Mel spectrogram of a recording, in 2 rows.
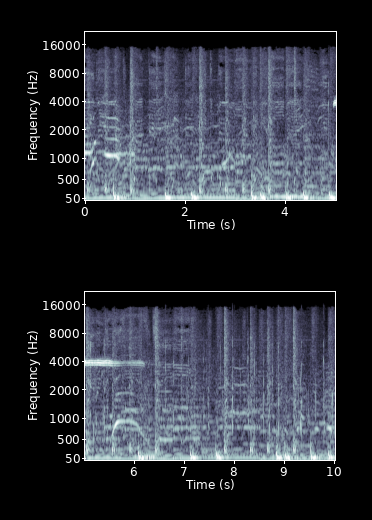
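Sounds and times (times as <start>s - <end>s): hip hop drum beat and bass: 0.0s - 10.0s.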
